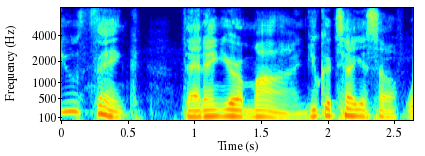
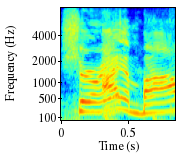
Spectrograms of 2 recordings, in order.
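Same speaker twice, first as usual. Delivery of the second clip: put-on voice with distinct cadence, pitched higher; 9 semitones higher, 4 dB louder than usual.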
